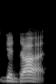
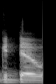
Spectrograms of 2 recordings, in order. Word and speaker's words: Gadot: She's like, it's Gadot. And well, it's been saying Godot for years. She's like, it's Gadot. You not see the T at the end?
